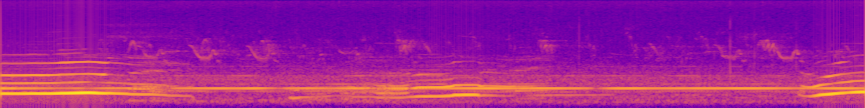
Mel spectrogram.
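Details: Penny, a Malamute Great Dane, howls along with emergency sirens during a siren test: long, drawn-out wavering tones with rich harmonics that swell loudly at the start, sag and dip in the middle, then rise again at the end, over a steady sustained siren tone.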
